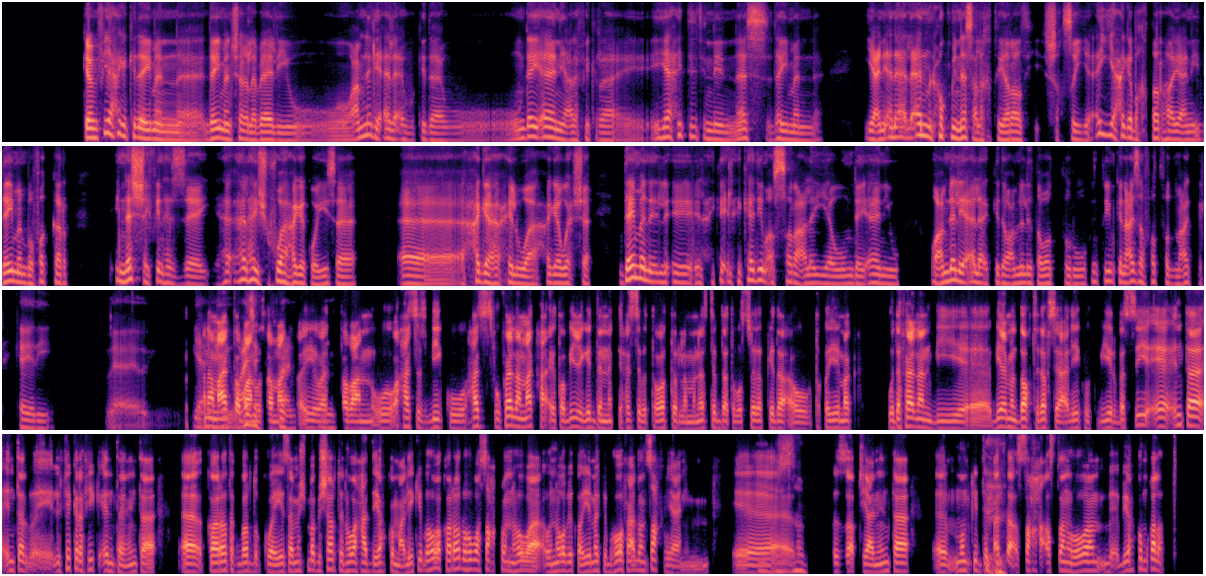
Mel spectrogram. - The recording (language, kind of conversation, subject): Arabic, advice, إزاي أتعامل مع قلقي من إن الناس تحكم على اختياراتي الشخصية؟
- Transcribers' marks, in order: tapping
